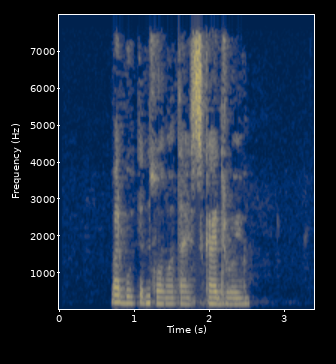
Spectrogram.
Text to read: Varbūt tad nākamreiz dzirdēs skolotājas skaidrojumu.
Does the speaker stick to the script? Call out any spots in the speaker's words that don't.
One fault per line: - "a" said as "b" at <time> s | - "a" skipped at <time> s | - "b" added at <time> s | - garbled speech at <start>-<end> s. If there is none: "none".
- "nākamreiz dzirdēs" skipped at 1.2 s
